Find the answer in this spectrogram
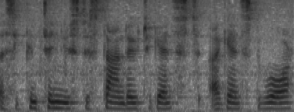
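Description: A woman's very deep, low voice in a Scottish accent, with noticeable background noise. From Aberdeenshire, Scotland. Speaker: trade union leader. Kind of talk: talk at an educational meeting.

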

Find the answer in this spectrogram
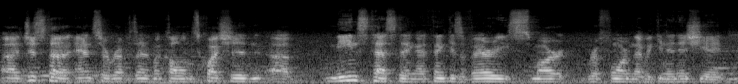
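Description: A man's fairly high voice at a moderate pace, with ordinary pitch variation, over noticeable background noise. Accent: American. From Minnesota, St. Paul; Minnesota. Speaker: Republican candidate for Congress; candidate. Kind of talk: debate answer. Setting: live public debate at fair booth. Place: stage.

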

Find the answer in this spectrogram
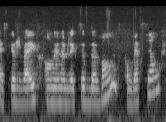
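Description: In a Quebec accent, a woman speaks at a fairly low pitch, with a dry sound and no echo. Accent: Québécois French. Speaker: brand strategist; guest. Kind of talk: live video interview. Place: home room. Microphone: video call.

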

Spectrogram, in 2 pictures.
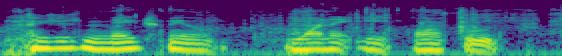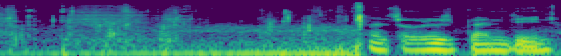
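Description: A man speaks at a fairly slow pace in a monotone, flat intonation with long, frequent pauses, the sound dry with no echo and noticeable background noise. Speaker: ASMR mukbang creator. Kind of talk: casual talk to camera. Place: home room. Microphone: studio mic.

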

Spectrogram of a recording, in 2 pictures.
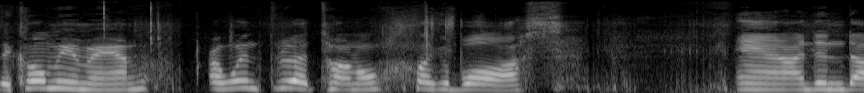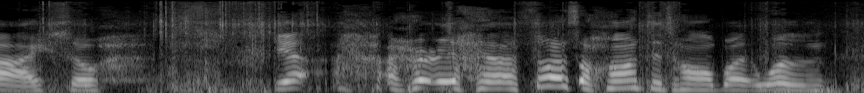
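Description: Light background noise sits under a dry sound with no echo, and the pace is moderate. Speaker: vlogger. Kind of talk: casual vlog chat. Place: open country. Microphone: phone near.

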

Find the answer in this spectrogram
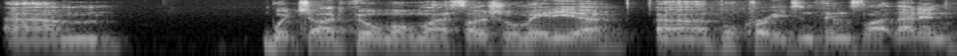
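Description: Monotone, flat intonation comes with a strong Australian accent. The pace is moderate over light background noise. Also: man. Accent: broad Australian. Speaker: comic artist and author. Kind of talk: interview answer. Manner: casual, hesitant. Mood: relaxed, friendly, smiling. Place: home room. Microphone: handheld.

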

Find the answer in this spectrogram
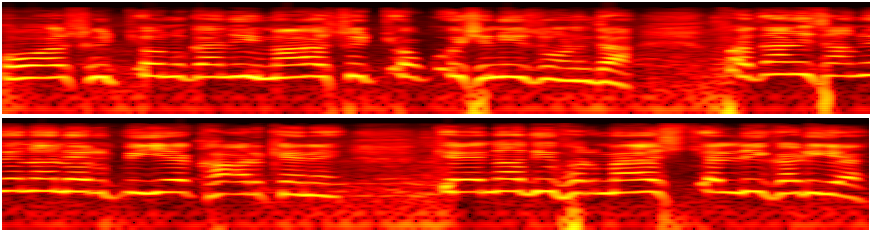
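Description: A woman speaks at an extremely high pitch and a fairly slow pace. The sound is dry with no echo, and there is crowd noise behind her. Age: old. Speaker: complainant grandmother. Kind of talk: public grievance plea to politician. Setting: outdoors public meeting. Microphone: handheld.

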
